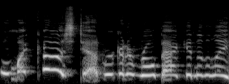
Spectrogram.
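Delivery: put-on squealing at a very high pitch, girlish. Recalling her dad teaching her to drive, retelling her squeal. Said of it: "I'm squealing like a girl".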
